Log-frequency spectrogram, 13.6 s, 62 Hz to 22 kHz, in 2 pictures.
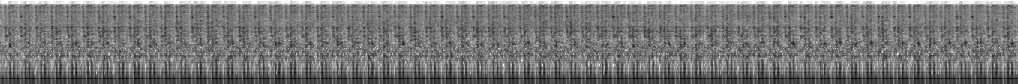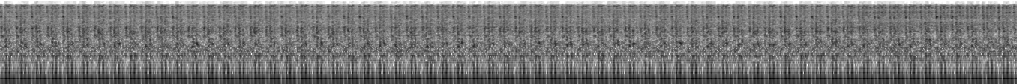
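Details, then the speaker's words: Cold Bobcat T595 diesel, just coming to life after a frozen no-start: hard, chugging knock at about three beats a second with smoke; it is misfiring, running on only about two to three cylinders. "We really shouldn't see any smoke coming out of it, but it's only running on 1 or 2 cylinders at the moment. Maybe 3."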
